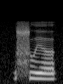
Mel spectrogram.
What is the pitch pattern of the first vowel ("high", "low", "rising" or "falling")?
low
